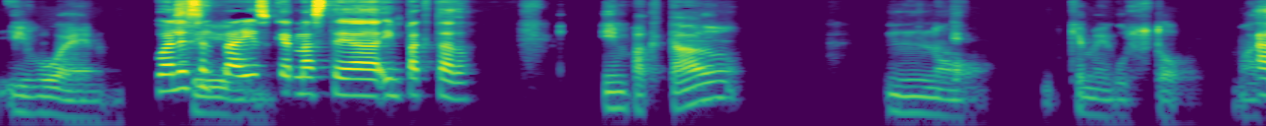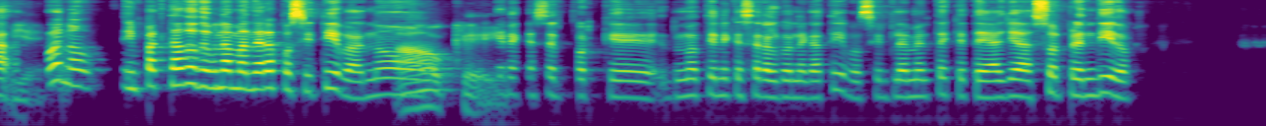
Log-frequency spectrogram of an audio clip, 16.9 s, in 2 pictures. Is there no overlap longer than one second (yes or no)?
yes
